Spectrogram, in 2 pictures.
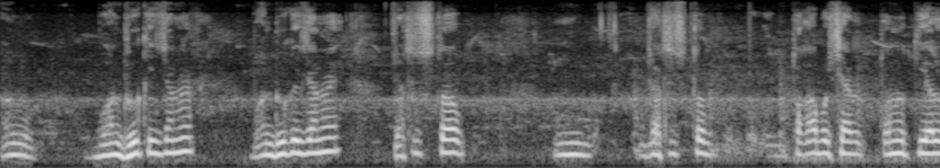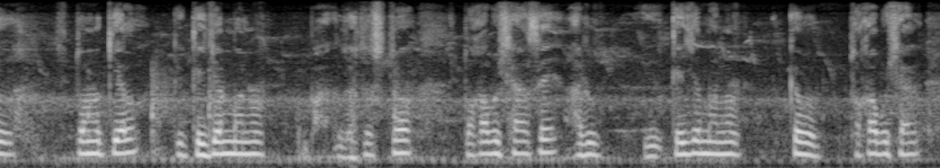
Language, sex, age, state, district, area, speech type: Assamese, male, 60+, Assam, Udalguri, rural, spontaneous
